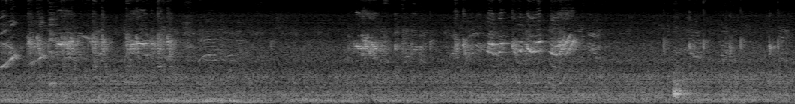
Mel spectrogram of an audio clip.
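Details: Pet green ringneck parrot calling with bursts of warbling, chattering notes that come and go over several seconds, separated by quieter gaps, against a steady low background hum.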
